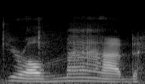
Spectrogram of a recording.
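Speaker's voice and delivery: very slow, ominous delivery; slow, mock-grave "You're all mad"; dramatic slow line. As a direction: draw it out like a stage accusation. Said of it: "John Lovitz goes".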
